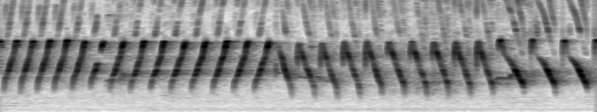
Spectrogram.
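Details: Canary song meant to coax other canaries into singing: a fast continuous trill of repeated downward-sweeping notes, around three per second at first, then quickening, bright and high.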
